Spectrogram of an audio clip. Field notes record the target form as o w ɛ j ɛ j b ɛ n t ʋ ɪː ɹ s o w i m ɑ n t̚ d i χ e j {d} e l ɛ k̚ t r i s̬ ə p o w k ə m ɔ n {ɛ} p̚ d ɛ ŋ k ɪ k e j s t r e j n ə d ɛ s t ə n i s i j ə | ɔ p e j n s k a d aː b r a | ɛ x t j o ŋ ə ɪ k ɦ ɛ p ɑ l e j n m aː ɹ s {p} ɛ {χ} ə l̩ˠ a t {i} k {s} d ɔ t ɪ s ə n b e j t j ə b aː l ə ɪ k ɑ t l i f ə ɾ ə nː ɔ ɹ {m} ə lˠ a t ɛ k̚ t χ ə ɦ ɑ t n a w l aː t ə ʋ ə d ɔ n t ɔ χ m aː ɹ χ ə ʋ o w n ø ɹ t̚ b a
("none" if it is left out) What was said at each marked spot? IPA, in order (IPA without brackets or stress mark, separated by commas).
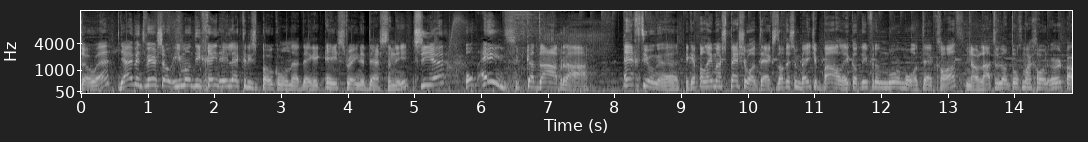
n, ɛ, p, ʃ, ɛ, s, m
